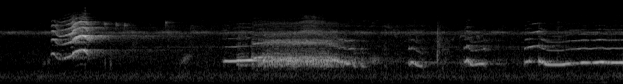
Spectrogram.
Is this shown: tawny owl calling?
yes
